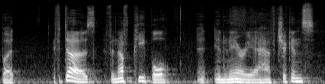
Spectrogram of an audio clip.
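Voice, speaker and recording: A man, a lifelong local, speaking at a city planning meeting in an earnest, halting way full of restarts. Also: mid-range voice, a little mellow. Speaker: board member. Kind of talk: public meeting discussion. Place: meeting chamber.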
